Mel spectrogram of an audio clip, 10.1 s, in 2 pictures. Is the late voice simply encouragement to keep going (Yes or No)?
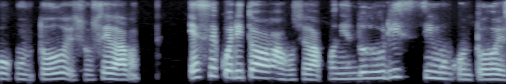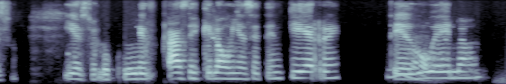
Yes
